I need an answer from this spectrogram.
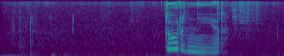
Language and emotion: Russian, neutral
